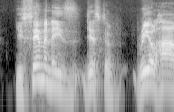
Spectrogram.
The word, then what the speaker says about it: Yosemite: Yosemite You nailed it.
